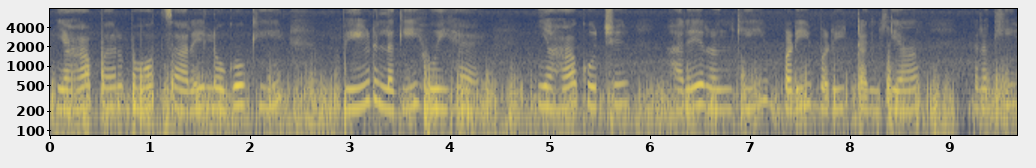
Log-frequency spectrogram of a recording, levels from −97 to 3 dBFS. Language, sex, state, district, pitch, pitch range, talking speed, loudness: Hindi, female, Haryana, Rohtak, 235 Hz, 225-250 Hz, 120 wpm, -20 LUFS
